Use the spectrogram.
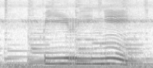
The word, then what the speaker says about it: piringe: Contohnya itu yang pertama piring plus e, jadi bacanya itu piringe.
